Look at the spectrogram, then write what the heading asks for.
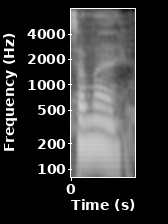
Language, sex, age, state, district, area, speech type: Hindi, male, 30-45, Bihar, Madhepura, rural, read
